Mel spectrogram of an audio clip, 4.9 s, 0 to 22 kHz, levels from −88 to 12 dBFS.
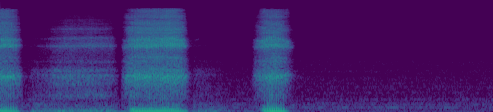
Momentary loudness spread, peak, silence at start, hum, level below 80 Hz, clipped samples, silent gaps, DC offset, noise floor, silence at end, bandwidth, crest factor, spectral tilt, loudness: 19 LU; -18 dBFS; 0 s; none; -42 dBFS; under 0.1%; none; under 0.1%; -67 dBFS; 2 s; 16 kHz; 20 dB; -2 dB/octave; -35 LUFS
